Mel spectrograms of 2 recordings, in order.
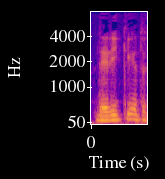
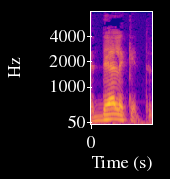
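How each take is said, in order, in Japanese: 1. カタカナのような日本語の音節で発音されています。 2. 英語のネイティブの発音で発音されています。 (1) "デリケートじゃなくて" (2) "delicate です"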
